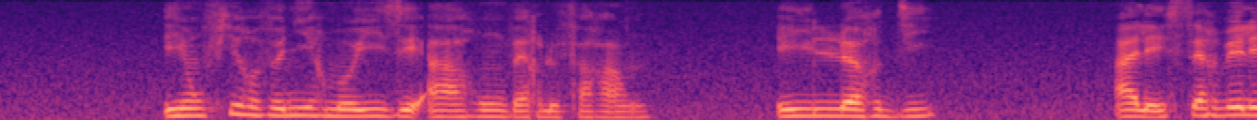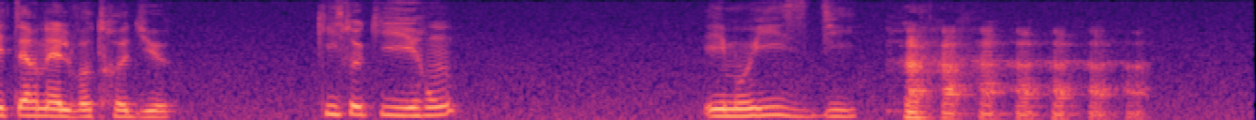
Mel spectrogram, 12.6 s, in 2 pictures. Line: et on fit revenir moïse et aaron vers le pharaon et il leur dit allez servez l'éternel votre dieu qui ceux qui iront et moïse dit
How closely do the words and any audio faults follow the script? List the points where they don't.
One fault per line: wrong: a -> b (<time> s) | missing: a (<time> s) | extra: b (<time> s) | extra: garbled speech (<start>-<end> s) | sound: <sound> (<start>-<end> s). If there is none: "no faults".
sound: laugh (10.7-12.1 s)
